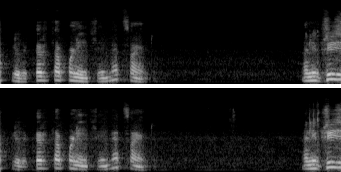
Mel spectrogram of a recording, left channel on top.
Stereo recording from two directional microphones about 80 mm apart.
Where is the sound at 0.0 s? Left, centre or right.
Left.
